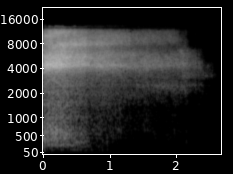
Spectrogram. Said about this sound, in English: I'm going to breathe in quickly. Hold it for a count of five. And let it out slowly.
